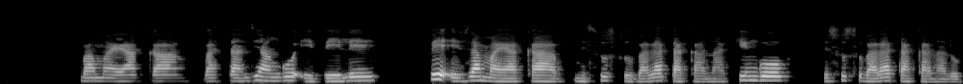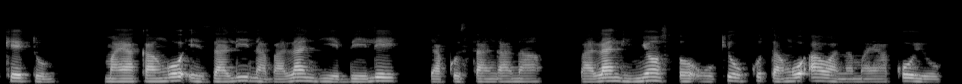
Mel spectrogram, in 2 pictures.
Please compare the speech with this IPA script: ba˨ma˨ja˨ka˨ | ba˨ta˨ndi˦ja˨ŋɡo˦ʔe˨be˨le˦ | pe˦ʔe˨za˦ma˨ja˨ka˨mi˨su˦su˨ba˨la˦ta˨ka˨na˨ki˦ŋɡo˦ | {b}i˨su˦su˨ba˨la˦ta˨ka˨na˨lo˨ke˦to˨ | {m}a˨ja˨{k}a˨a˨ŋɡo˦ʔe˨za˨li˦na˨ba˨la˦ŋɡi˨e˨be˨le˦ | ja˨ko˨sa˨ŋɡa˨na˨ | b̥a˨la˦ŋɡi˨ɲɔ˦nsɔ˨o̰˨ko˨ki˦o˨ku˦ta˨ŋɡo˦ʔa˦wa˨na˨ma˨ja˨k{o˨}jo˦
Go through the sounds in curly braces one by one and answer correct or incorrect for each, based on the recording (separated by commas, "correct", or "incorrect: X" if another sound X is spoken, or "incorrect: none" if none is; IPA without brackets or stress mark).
incorrect: m, correct, correct, incorrect: o˦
